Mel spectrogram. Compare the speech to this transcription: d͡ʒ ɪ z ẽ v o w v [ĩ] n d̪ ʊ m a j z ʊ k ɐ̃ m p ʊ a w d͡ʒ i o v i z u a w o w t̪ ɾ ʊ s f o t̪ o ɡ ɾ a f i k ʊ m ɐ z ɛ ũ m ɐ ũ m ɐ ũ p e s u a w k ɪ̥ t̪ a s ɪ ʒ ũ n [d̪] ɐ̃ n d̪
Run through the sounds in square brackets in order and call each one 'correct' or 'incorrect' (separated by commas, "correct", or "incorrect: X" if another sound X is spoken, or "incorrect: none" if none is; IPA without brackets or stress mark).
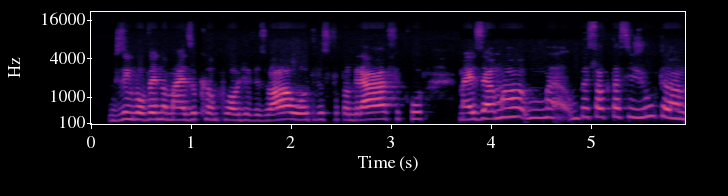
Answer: incorrect: ẽ, incorrect: t̪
